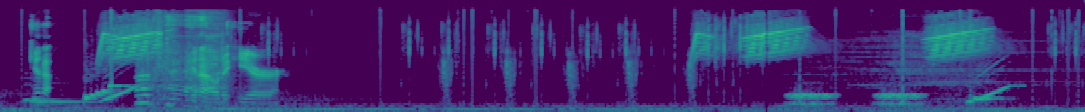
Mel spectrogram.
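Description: Bright chiming game sound effects ring out.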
